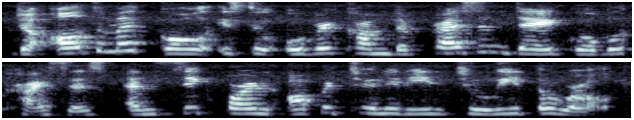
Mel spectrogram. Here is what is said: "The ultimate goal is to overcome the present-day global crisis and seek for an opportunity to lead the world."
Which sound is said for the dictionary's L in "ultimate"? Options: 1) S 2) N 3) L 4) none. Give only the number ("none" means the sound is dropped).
3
